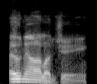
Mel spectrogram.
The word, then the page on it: oenology: British English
